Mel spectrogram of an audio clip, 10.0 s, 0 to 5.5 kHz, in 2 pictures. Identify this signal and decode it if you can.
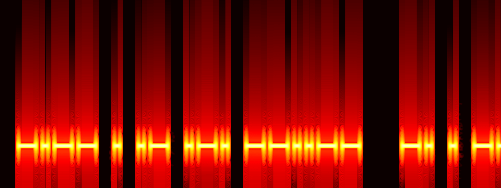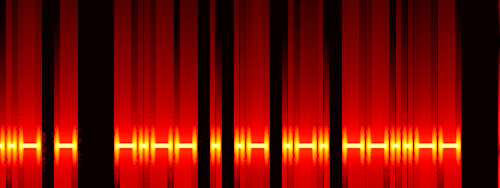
Morse code, heard as a keyed tone, about 20 wpm, 600 Hz. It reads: YEAR, NEXT YEAR,
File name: cw-books / winnie-the-pooh / winnie-20wpm-page-0078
